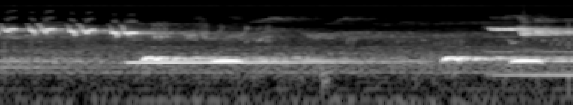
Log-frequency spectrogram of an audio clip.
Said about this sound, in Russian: Летает кукушка, о родном батюшке, о милой сестре тоскует, о своем несчастье кукует.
